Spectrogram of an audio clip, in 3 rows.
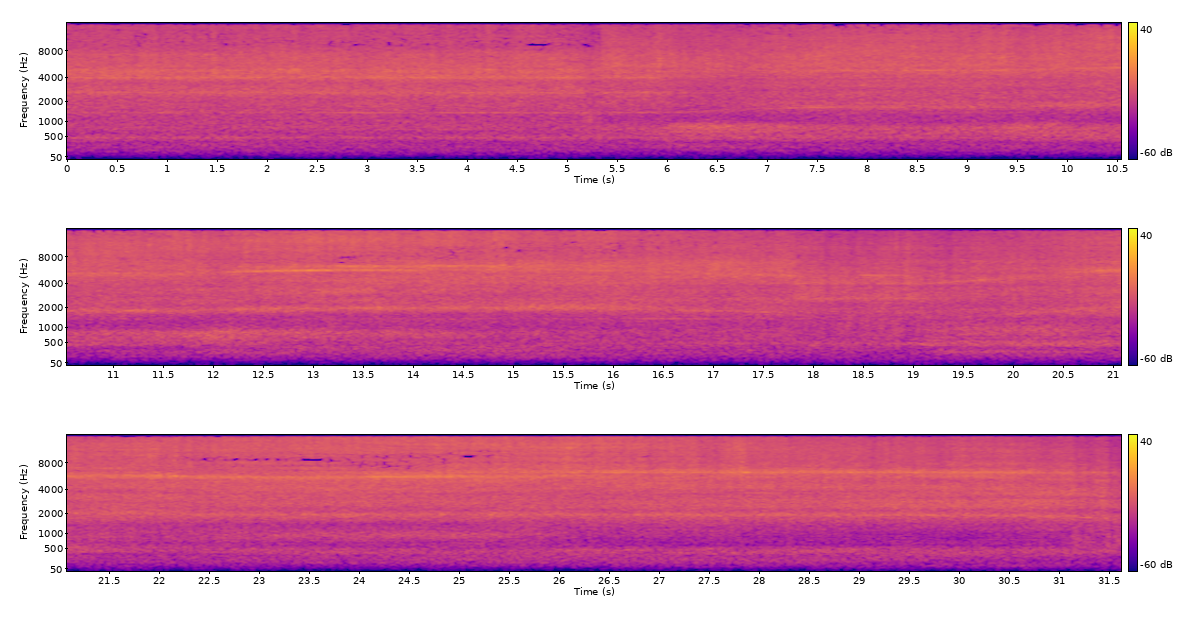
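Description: F-35A jet engine running at ground idle: a steady turbine whine with several high tones over a rushing noise. A few of the tones shift slightly in pitch partway through.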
